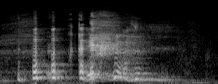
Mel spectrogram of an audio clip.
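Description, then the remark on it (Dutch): A small cough made of a few quick throat bursts that build into one fuller cough, then trail off into a soft breath. “Sorry, dat kuchje.”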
